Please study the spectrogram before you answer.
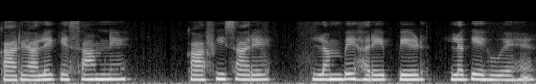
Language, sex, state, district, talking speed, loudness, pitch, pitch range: Hindi, female, Jharkhand, Garhwa, 125 wpm, -12 LUFS, 225 Hz, 220-235 Hz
